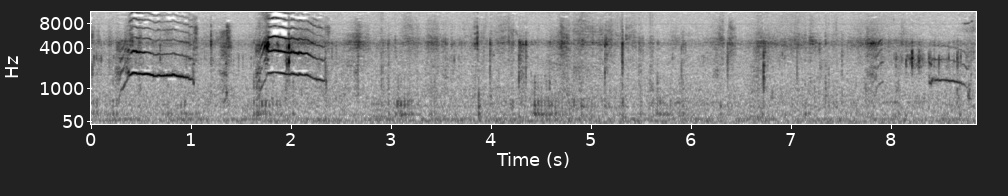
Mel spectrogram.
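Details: Cat giving two high, harmonic meows in quick succession, each sliding downward in pitch, then a single lower falling meow near the end, over steady hiss and scattered soft clicks.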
